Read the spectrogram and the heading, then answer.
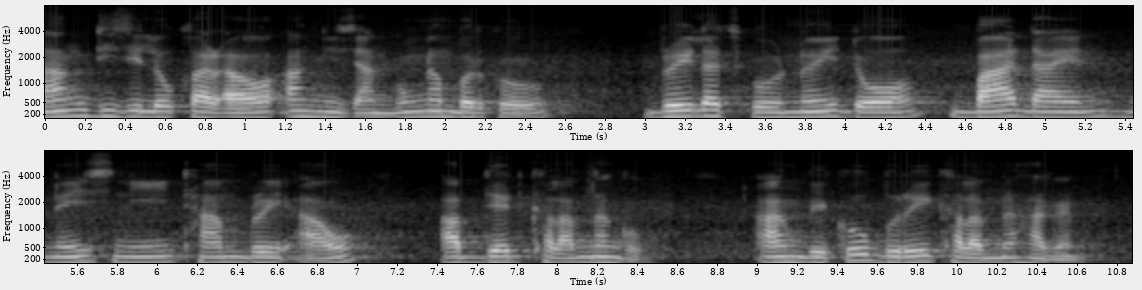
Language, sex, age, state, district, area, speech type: Bodo, male, 18-30, Assam, Kokrajhar, rural, read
